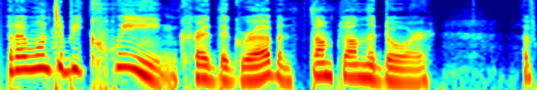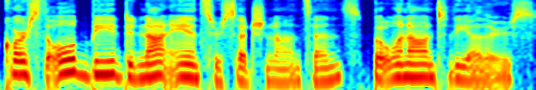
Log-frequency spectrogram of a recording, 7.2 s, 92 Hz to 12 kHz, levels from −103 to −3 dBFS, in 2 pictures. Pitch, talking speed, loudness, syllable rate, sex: 195 Hz, 250 wpm, -18 LUFS, 5.6 syllables/s, female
